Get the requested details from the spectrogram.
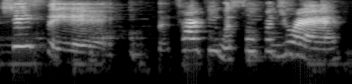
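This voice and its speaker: A middle-aged woman, telling stories in animated, slangy casual chat with plenty of laughs. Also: high voice, takes it slowly, music in the background, low-quality recording. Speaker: interviewee.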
